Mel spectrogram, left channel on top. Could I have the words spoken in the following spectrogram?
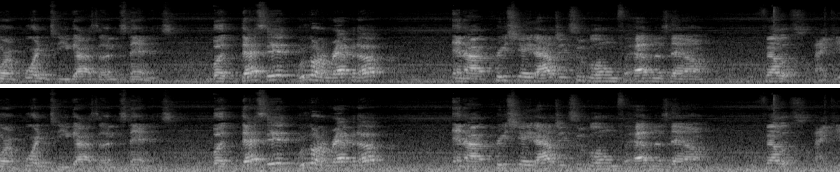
important to you guys to understand this. But that's it. We're going to wrap it up. And I appreciate Algix and Bloom for having us down. Fellas, Thank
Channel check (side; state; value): right; noise; rumble, 4 dB below the sound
